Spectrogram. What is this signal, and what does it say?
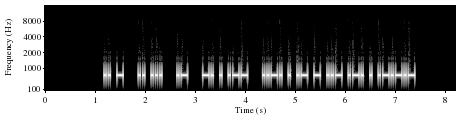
Morse code, heard as a keyed tone, about 28 wpm, 700 Hz. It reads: IT IS A NEW FEATURE.
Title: Sentences from Top 1000 Words - Review Part 5 - 28wpm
